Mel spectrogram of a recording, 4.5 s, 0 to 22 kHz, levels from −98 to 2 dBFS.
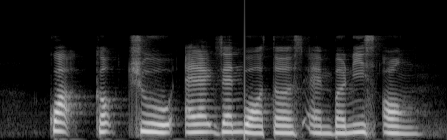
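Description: At 2.45 s the speech gives a tiny tick, a silence of just a few milliseconds, and then picks up from a different point, so the flow of the speech jumps abruptly. This is a CD skip: a knock or a flaw on the disc threw the laser off its track onto another turn of the spiral. The player muted briefly while it lost its place, then carried on reading from that new position.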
